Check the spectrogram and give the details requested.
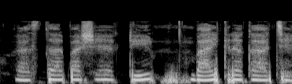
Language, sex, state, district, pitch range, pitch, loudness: Bengali, female, Assam, Hailakandi, 205-220 Hz, 215 Hz, -17 LUFS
